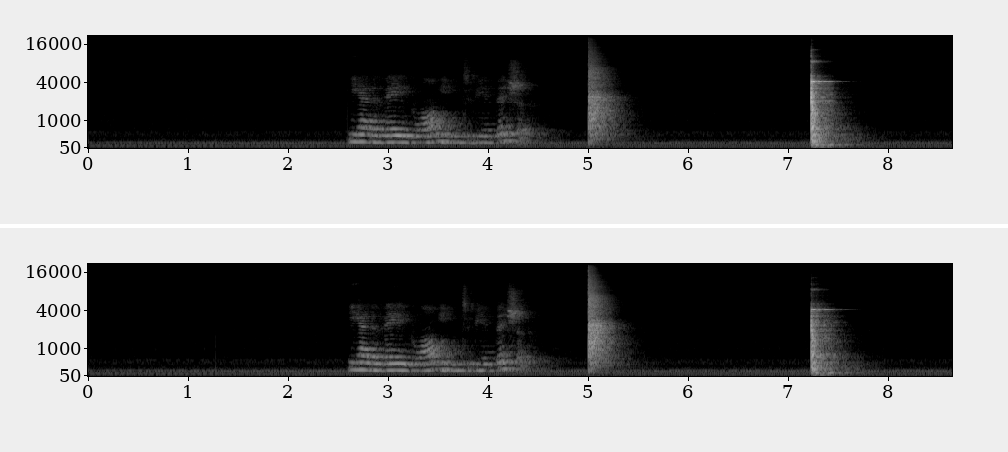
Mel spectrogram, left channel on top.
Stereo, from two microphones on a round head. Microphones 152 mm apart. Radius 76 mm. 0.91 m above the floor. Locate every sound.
2.6 s a woman speaking: 80° right, 6.5 m; by 4.5 s 75° right (ahead or behind), 5 m
5.0 s a clap: 40° right (ahead or behind), 1.1 m
7.2 s a piano: 75° left (ahead or behind), 0.8 m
